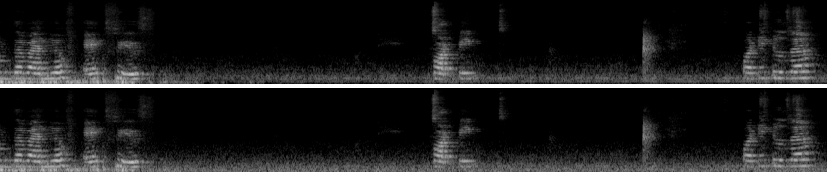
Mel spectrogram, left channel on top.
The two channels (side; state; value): right; noise; rumble, 11 dB below the sound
